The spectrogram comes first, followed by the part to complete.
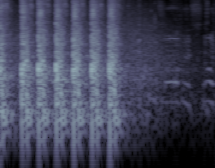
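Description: Rapid gunfire on a shooting range: a fast, even string of shots, about eight a second, that stops a little over a second in.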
